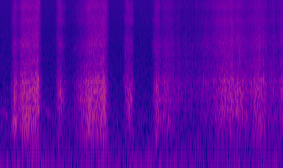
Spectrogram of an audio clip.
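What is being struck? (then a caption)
Plastic-bristle brush in beard hair. A black paddle hairbrush with plastic bristles, held in the hand, is pulled through a full, thick beard on the jaw, making repeated brushing and scratching strokes. Each stroke gives a dry, raspy rustle centered in the mids with a bright, hissy top, separated by short pauses early on. Toward the end the strokes blur into a steadier scratching.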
